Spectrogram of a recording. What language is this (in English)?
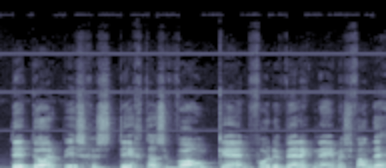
Dutch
